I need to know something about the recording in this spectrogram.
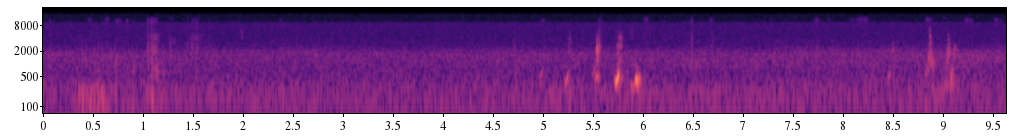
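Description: Small birds chirp in short bursts nearby.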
